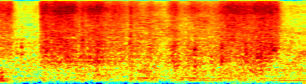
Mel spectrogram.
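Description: Large nylon backpack being handled: its fabric and straps rustle and rub under the hands in a steady stretch of noise that starts shortly after the beginning.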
